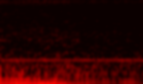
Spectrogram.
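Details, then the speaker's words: Adult's stomach gurgling during a side-body stretch: a brief, low, deep rumble fading after about a second, ordinary bowel sounds. "opening up that shoulder I don't know if you can hear my stomach gurgling"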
